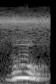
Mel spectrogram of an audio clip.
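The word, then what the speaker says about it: Buch: इसके अलावा हमने पढ़ा कि अगर इन 7 के अलावा कोई और अल्फाबेट सी एच से पहले लगता है, ठीक है, तो उसकी जो साउंड है वो क्या करता है, उसकी साउंड बना देता है वो खा, खा गले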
